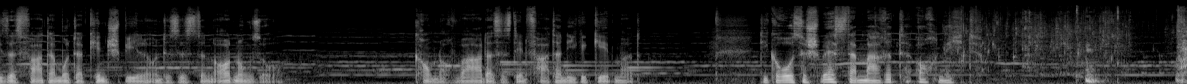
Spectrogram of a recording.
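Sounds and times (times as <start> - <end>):
speech: 0.0 - 3.0, 4.2 - 10.0, 10.8 - 11.1
running cold water hiss during a morning wash: 9.3 - 11.8.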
